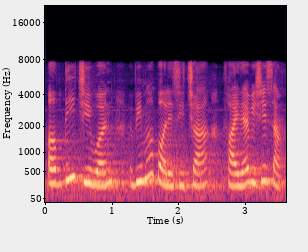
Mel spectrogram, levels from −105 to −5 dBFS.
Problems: none marked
